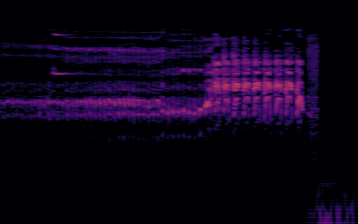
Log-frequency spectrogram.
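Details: Male superb lyrebird singing on a cleared patch of forest floor to attract a female, mimicking a laughing kookaburra: rapid hooting notes that quicken and swell into loud, raucous chuckles, ending with a dull thump.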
